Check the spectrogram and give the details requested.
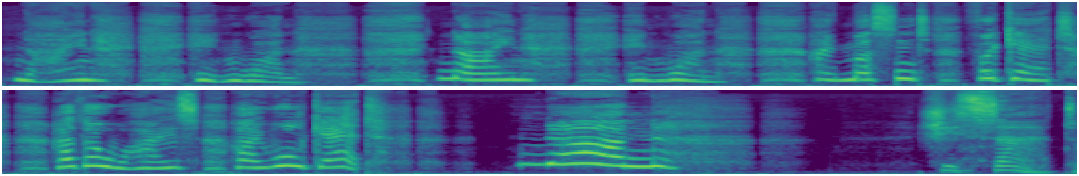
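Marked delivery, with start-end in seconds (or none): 0.0-8.8 high, breathless tiger repeating words; panting. Acted. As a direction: gasp it out, out of breath. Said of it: "She panted".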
